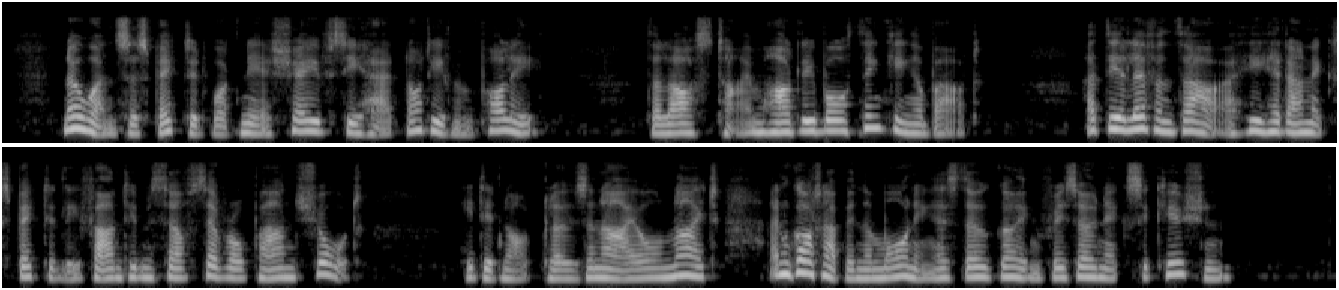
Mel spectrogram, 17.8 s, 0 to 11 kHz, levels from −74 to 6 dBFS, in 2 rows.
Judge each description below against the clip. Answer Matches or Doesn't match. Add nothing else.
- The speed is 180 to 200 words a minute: Doesn't match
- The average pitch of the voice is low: Doesn't match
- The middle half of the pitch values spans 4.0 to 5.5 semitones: Doesn't match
